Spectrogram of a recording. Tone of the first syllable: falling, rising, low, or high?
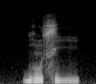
high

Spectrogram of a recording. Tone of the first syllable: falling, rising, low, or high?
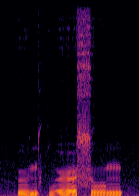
rising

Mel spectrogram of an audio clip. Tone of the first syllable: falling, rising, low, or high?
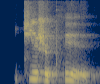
high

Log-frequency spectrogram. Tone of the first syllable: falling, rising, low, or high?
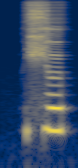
high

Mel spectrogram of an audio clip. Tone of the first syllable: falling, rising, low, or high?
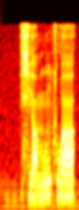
low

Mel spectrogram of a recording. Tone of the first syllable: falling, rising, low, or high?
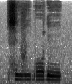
low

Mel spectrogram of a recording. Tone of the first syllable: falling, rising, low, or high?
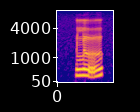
low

